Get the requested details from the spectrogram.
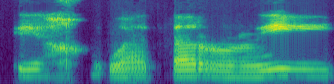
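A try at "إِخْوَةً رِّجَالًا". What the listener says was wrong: kurang tipis. Coba ter saja. Ri, ya ikhwaterri. Ikhwater rijalan.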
